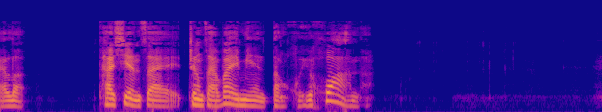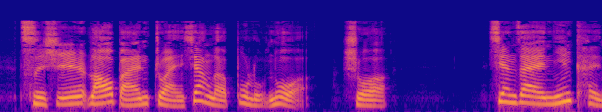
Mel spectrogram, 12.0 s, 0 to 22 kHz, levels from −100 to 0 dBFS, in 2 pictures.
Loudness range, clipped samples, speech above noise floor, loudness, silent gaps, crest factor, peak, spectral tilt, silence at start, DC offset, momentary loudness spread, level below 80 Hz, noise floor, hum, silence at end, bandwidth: 11 LU; under 0.1%; 63 dB; -27 LUFS; none; 20 dB; -10 dBFS; -4 dB/octave; 0 s; under 0.1%; 13 LU; -72 dBFS; -89 dBFS; none; 0 s; 11.5 kHz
